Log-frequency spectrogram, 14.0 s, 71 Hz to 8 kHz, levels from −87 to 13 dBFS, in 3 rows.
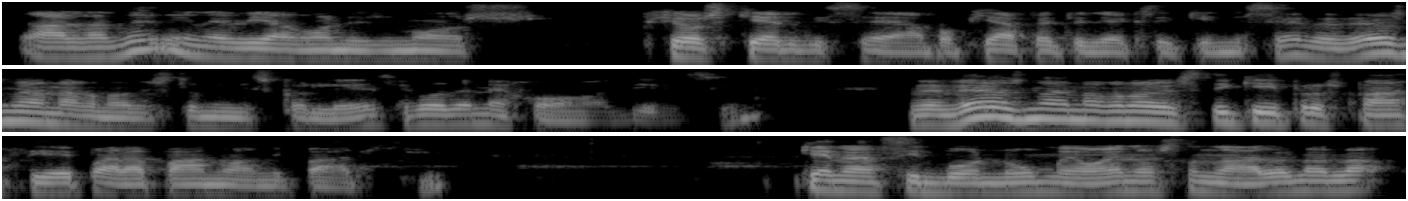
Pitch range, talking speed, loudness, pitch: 110-165 Hz, 160 wpm, -35 LUFS, 130 Hz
